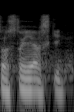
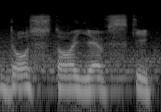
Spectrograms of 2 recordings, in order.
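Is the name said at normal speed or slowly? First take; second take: normal; slowly. First: The name is said at normal speed. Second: The name is said slowly and carefully.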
